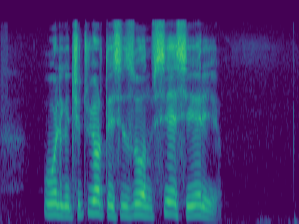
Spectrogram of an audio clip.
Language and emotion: Russian, neutral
